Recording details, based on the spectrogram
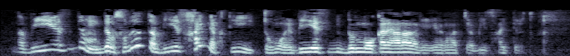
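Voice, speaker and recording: Over noticeable background noise, a man with a fairly high pitch races along at a very fast pace, hardly pausing, with lively intonation and big swings in loudness. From Japan. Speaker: podcast co-host. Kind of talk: casual chat. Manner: animated.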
